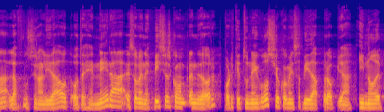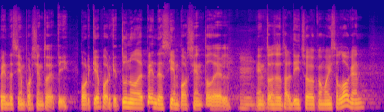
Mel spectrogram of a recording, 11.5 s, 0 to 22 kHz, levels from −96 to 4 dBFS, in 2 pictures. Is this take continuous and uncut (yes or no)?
no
